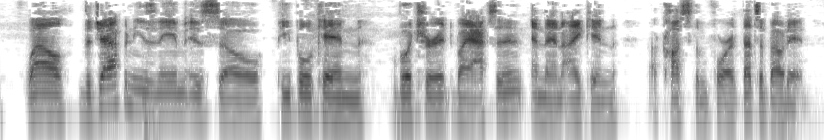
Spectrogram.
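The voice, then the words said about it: North American accent. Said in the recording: “It's weird to hear you speak in a North American accent”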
